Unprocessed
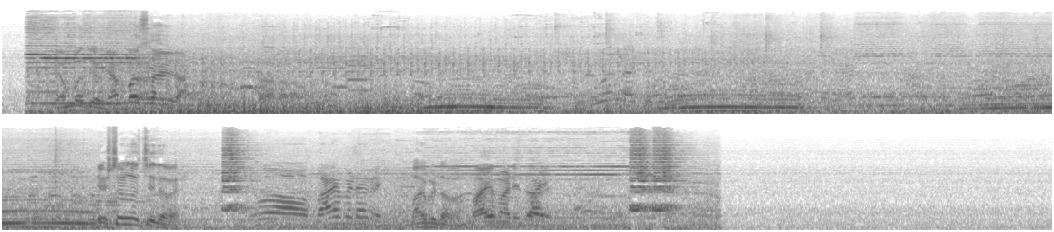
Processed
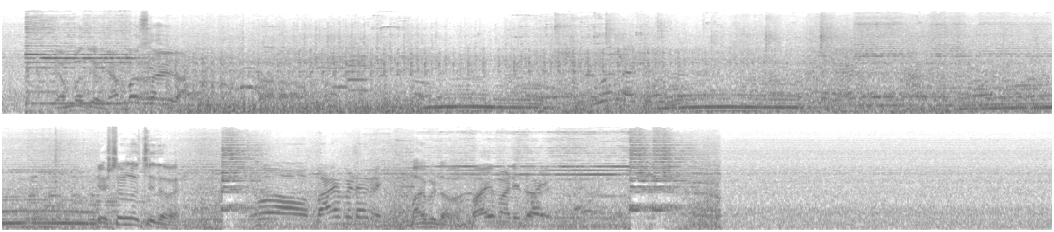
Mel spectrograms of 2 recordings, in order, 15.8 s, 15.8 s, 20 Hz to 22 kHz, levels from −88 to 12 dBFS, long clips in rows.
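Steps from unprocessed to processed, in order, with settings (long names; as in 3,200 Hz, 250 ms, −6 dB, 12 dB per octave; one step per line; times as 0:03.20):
high-pass filter 210 Hz 6 dB per octave
in parallel at +2 dB: brickwall limiter −19 dBFS, peak gain reduction 8.5 dB
on the sum: downward compressor, threshold −30 dBFS, peak gain reduction 15 dB
level −1 dB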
